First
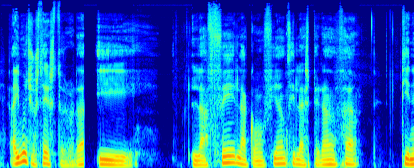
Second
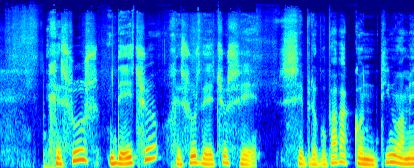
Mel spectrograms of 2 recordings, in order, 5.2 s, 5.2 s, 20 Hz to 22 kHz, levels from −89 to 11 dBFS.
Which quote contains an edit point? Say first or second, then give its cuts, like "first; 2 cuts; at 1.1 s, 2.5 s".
first; 2 cuts; at 1.0 s, 2.2 s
